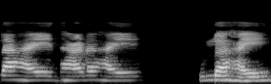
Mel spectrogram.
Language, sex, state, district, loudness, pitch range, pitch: Marathi, female, Maharashtra, Chandrapur, -16 LUFS, 185-200 Hz, 190 Hz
